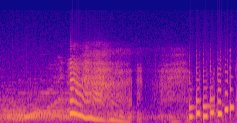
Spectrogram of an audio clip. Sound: sighs

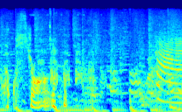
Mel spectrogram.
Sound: laughter

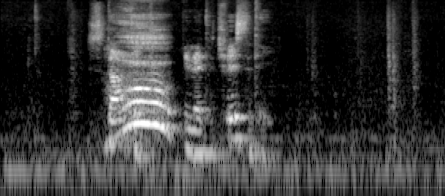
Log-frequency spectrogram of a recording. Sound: gasps

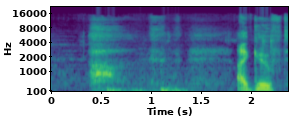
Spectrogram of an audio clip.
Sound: sigh

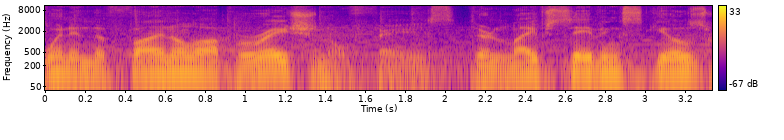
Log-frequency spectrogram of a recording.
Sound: voiceover

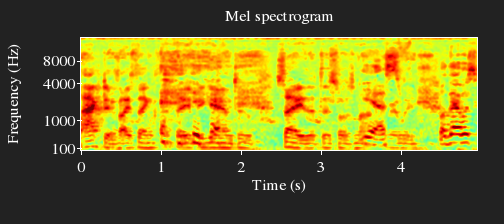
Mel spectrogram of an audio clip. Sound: laughter

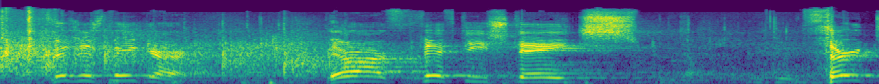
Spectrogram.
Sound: applause

